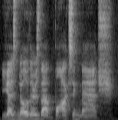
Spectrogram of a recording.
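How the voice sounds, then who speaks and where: A man guesting on a casual movie podcast who takes his time with every sentence. He tells trivia with an animated, drawn-out delivery. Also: mid-range voice.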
